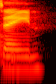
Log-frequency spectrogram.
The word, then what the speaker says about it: Seine: It's pronounced as Seine. We kept saying it wrong. Seine.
